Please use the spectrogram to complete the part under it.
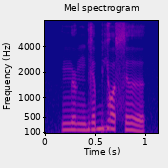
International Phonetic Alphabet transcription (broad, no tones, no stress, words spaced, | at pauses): n̪ə˞ŋɡɛbjɔ sə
